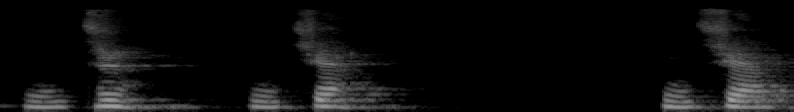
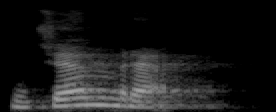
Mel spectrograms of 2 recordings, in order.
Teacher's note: така як д і ж в поєднанні але більш м'ягенька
